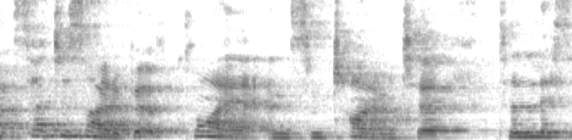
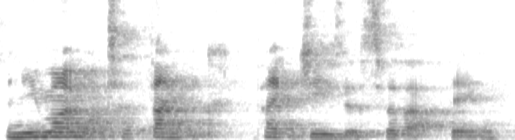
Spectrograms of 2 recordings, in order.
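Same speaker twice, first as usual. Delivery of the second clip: guided prayer; 3 semitones lower, 5 dB quieter than usual. Acted. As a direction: gently lead a quiet prayer. Leads children in guided prayer.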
